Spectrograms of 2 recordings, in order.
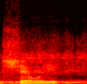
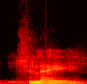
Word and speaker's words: Chile: Like a chia pet, I guess you could say. And then lay. Lay. Lay. Chile. Chile. Chile.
